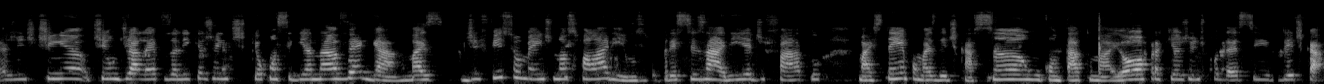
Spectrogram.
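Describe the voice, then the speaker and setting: Chatty Brazilian woman storyteller. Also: a little high. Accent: Brazilian Portuguese. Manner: chatty, many restarts and fillers, lively storytelling. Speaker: guest. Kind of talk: casual interview chat. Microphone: video call.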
